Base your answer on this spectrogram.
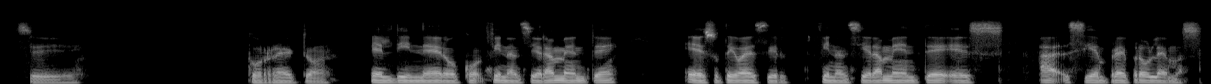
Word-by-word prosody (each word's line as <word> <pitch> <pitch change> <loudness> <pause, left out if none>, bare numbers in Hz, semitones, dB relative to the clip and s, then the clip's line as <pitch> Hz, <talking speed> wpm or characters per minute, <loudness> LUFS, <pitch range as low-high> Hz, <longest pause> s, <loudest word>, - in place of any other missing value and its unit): Sí. 75 +1 -6 1.7
Correcto. 80 -3 -3 0.4
El 90 -4 +2
dinero 85 -1 +2
con - - -2
financieramente, 90 +2 +1 0.6
eso 85 -2 +5
te - - +1
iba 85 0 +4
a - - +5
decir. 80 -2 -1 0.3
Financieramente 85 +1 +1
es 80 0 -3 0.3
ah, - - 0
siempre 90 -1 0
hay 85 - +2
problemas. 85 -4 -1
85 Hz, 85 wpm, -27 LUFS, 80-90 Hz, 1.7 s, eso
